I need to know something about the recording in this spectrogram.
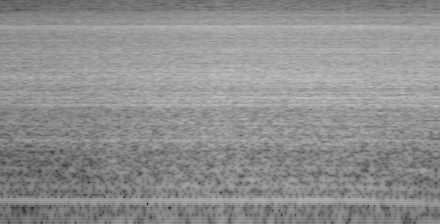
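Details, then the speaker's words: Suzuki Ravi in reverse gear at idle: steady low growl and rough grinding hum, noise also in first and second gear; suspected broken bearing or other broken part inside the gearbox, to be opened for checking. "ये देखें दोस्तों, बहुत ही आवाज़ दे रही है। ये इसके गियर में कोई अंदर बैरिंग टूटा हुआ है या इसमें कोई चीज़ टूटी हुई है।"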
